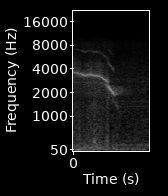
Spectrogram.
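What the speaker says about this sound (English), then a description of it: "Did you whistle, sir?" A man gives a single wolf whistle at a woman, a bright sliding tone that holds steady then glides downward before cutting off, clear and close against faint room tone.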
